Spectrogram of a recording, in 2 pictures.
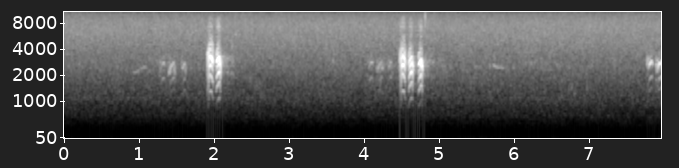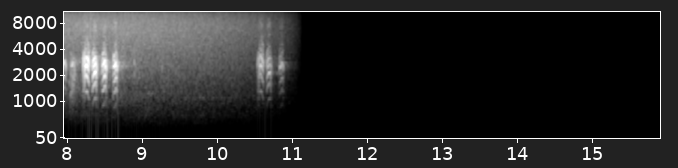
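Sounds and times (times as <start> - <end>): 
quiet hiss: 0.0 - 11.2
White-winged grosbeak calls: 0.9 - 2.4, 3.6 - 7.2, 7.8 - 9.0, 10.6 - 11.0.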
